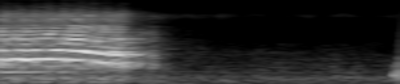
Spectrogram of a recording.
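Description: A talking baby hippo toy's electronic voice holding one long, high note through its small speaker, cutting off about three-quarters of a second in.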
